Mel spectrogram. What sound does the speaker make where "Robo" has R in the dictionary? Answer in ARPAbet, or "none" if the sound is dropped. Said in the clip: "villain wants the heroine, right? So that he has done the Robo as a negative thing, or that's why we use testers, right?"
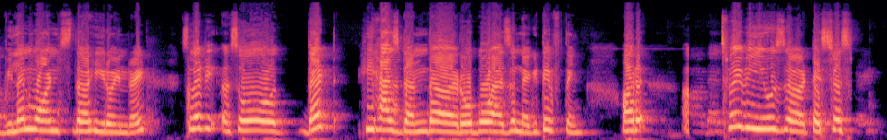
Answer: R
